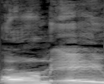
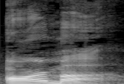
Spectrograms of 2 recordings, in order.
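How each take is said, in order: First: It ends in the letter name 'A'. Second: It ends in a weak 'uh' sound. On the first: "it's a capital A. You got to say A" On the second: "I like Arma because it sounds kind of like DARPA"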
